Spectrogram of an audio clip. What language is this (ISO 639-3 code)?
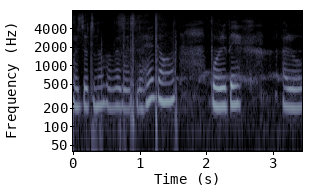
asm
